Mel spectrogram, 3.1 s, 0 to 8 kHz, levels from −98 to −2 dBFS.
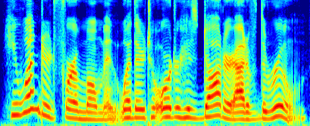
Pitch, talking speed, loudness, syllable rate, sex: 210 Hz, 270 wpm, -17 LUFS, 6.6 syllables/s, female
